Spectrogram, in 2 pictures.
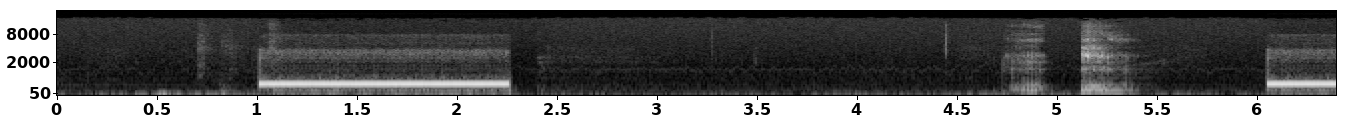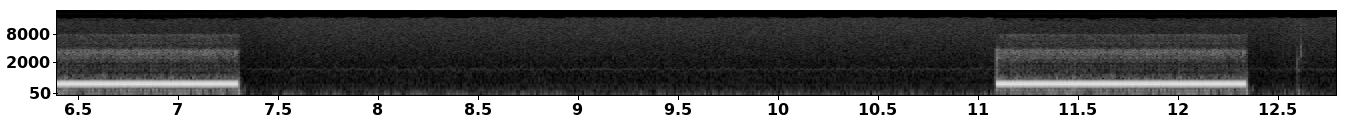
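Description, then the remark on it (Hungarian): A phone call to a prize winner rings out unanswered: three long, steady, buzzy ringback tones about five seconds apart, with a brief throat clearing between the first and second tones and no voices. “vedd föl kérlek a telefont.”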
